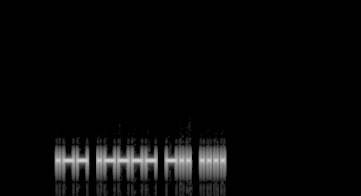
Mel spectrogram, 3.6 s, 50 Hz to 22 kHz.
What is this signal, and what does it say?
Morse code, heard as a keyed tone, about 47 wpm, spaced as for 41 wpm, 700 Hz. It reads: W1DH
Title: Speed Racing - USA 1x2 Call Signs 35wpm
